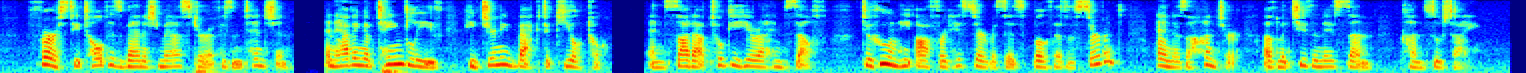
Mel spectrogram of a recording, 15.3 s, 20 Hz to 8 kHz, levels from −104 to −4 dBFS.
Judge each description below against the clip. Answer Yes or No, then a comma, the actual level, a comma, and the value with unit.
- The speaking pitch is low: No, high, 215 Hz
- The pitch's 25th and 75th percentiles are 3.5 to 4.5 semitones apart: Yes, average, 4.0 semitones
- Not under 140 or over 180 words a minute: Yes, average, 160 wpm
